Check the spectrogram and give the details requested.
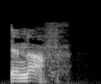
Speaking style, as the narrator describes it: Jastis snapped

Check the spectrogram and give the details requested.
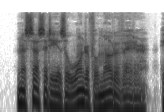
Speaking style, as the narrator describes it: he said in a dry tone

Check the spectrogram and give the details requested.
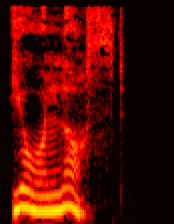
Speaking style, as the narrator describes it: she'd said in a calm, cool voice

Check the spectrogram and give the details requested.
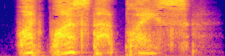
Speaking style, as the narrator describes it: she whispered

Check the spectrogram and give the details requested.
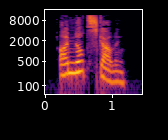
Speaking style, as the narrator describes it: Anthony snapped

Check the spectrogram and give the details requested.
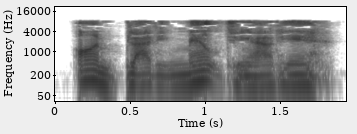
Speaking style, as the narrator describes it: Cap grumbled

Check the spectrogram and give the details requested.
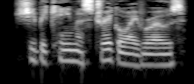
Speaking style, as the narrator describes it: one said gravely

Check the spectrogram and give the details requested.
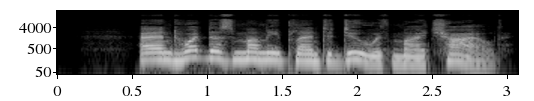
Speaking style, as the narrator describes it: she asks

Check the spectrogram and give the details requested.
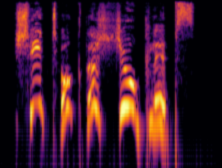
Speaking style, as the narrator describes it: Araminta shrieked

